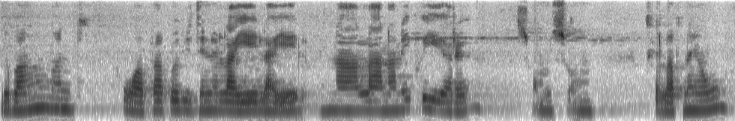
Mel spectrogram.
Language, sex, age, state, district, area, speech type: Bodo, female, 60+, Assam, Chirang, rural, spontaneous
